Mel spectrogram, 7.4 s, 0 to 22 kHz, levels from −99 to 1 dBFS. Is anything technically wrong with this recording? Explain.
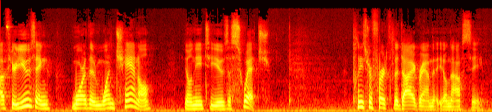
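No, nothing technically wrong is audible in this audio.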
